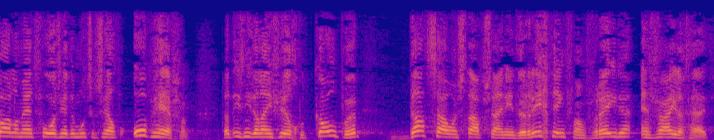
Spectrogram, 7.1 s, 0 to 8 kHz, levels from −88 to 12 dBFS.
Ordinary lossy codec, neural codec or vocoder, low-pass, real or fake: AAC, 48 kbps; none; 7.2 kHz; real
